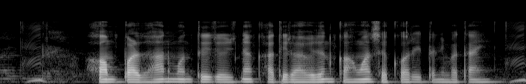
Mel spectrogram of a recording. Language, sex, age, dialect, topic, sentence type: Bhojpuri, male, 25-30, Northern, banking, question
